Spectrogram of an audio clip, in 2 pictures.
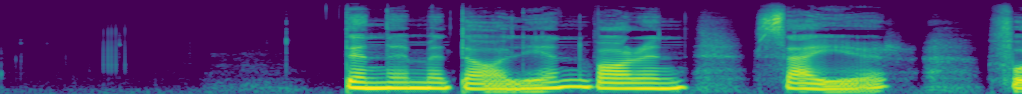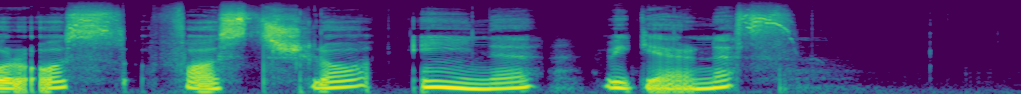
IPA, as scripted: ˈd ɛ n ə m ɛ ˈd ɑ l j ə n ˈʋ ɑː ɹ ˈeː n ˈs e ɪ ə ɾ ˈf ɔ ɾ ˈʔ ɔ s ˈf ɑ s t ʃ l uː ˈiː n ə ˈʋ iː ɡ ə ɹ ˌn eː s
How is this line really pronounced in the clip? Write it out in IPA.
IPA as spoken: ˈd ɛ n ə m ɛ ˈd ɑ l j ə n ˈʋ ɑː ɹ ˈeː n ˈs æ ɪ ə ɹ ˈf ɔ ɾ ˈʔ ɔ s ˈf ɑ s t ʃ l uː ˈiː n ə ˈʋ iː ɡ ə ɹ ˌn eː s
